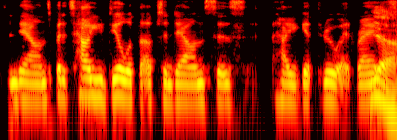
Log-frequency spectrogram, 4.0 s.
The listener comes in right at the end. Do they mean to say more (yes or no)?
yes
